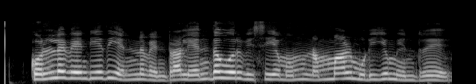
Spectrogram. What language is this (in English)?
Tamil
